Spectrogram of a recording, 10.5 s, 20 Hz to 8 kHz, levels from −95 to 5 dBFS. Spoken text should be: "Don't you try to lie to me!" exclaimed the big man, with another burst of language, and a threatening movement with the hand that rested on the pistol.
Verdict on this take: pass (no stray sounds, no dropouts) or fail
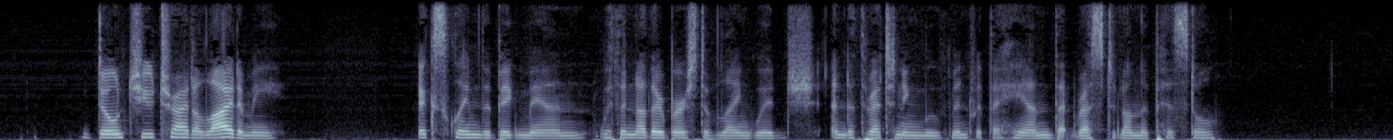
pass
